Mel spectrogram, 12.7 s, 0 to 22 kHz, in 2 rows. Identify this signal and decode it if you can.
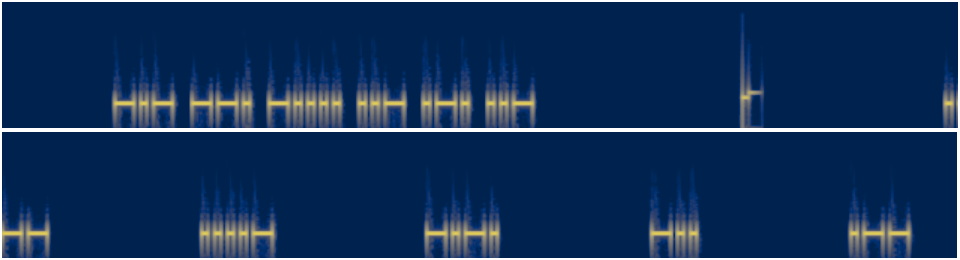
Morse code, heard as a keyed tone, about 28 wpm, spaced as for 13 wpm, 700 Hz. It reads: KG6URU W4CDW
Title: USA Call Signs - 8x Character Spacing - 28wpm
